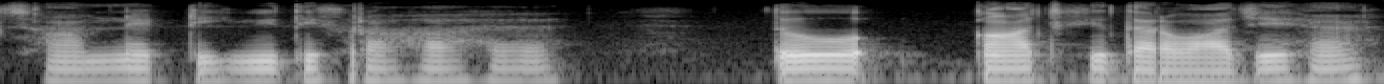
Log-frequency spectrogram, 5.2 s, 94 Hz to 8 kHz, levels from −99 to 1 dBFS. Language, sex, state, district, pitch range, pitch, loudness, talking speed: Hindi, male, Uttar Pradesh, Lalitpur, 105-110 Hz, 110 Hz, -22 LUFS, 125 wpm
